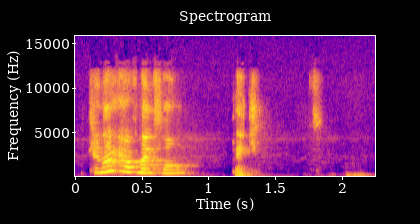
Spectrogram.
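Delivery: soft, dropping to a near-whisper; hushed little request; polite aside. Acted. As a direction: break off and quietly ask. Storyteller gives up, asks for phone.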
